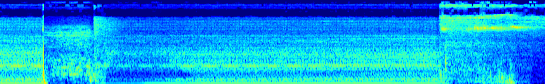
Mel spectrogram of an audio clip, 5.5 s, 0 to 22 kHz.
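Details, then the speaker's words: California Air Tools 20020AD quiet air compressor starting: brief start-up hiss from unloading to cut starting amperage, then a quiet, even low hum quiet enough to converse beside, hiss again near the end; normal running. "I can stand right next to it and have a conversation, and it's not blowing out my eardrums."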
